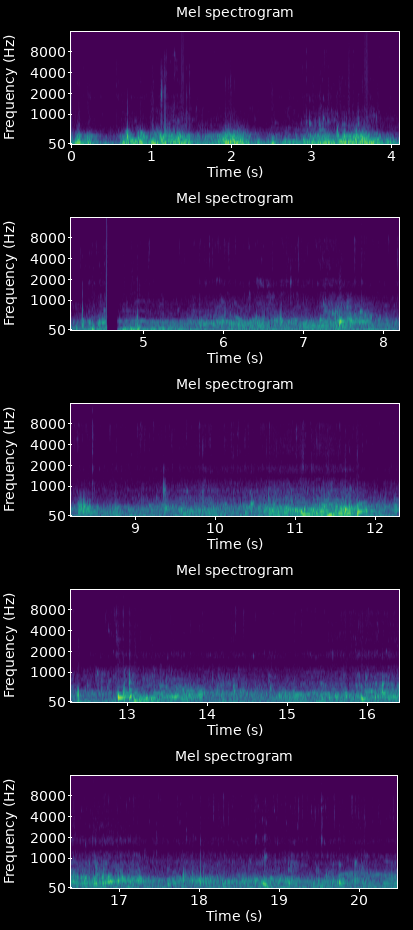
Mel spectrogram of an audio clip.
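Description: Muffled underwater sound picked up by a camera beneath the sea surface: a low rumble of water moving around the camera, pulsing at first, then steadier with occasional swells. It cuts out abruptly for an instant about four and a half seconds in.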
